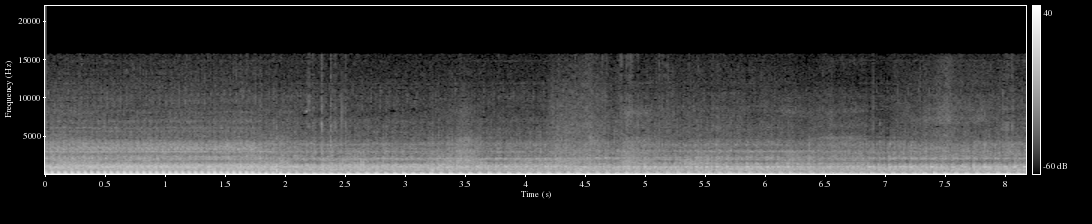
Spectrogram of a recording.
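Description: Royal Enfield Himalayan motorcycle's single-cylinder engine running as the bike rides along at low speed. Its note changes about two seconds in.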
